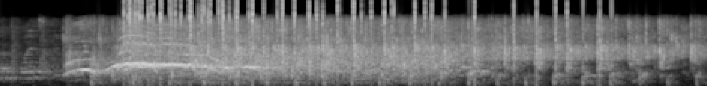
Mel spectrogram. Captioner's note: applause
